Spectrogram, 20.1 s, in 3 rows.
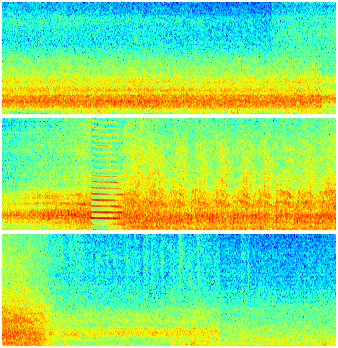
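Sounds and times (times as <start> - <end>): train passing at speed: 0.0 - 20.0
wheel clatter over rail joints: 6.6 - 17.8
train horn blast: 8.4 - 9.2.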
